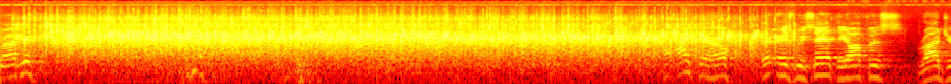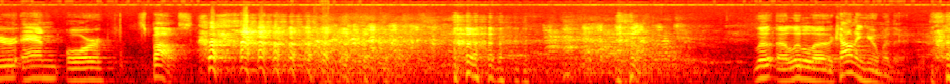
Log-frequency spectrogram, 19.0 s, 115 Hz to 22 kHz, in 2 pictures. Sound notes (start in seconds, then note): 0.0 applause; 11.5 laughs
